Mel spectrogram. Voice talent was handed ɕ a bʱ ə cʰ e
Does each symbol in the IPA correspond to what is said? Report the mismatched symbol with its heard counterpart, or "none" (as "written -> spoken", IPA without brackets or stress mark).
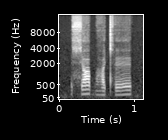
ə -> a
